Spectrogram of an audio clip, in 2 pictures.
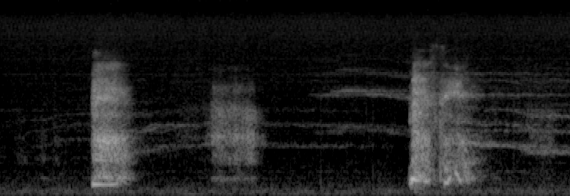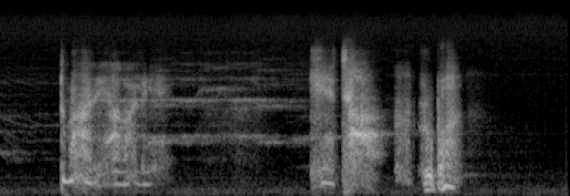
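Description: A man speaks softly, close by.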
